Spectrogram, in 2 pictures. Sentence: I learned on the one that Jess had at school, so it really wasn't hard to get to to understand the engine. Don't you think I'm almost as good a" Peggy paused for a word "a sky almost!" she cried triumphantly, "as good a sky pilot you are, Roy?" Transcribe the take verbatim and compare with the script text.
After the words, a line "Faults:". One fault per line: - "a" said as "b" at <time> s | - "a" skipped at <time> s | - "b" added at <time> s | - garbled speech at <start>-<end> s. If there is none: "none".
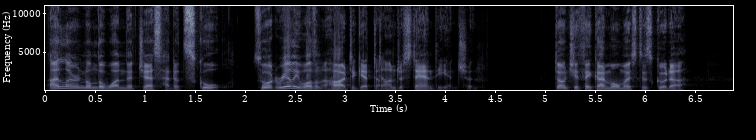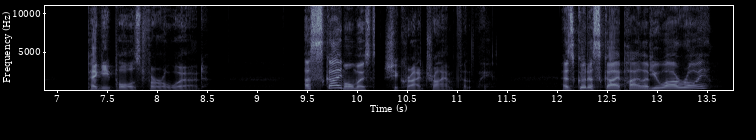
I learned on the one that Jess had at school, so it really wasn't hard to get to to understand the engine. Don't you think I'm almost as good a" Peggy paused for a word "a sky almost!" she cried triumphantly, "as good a sky pilot you are, Roy?"
Faults:
none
